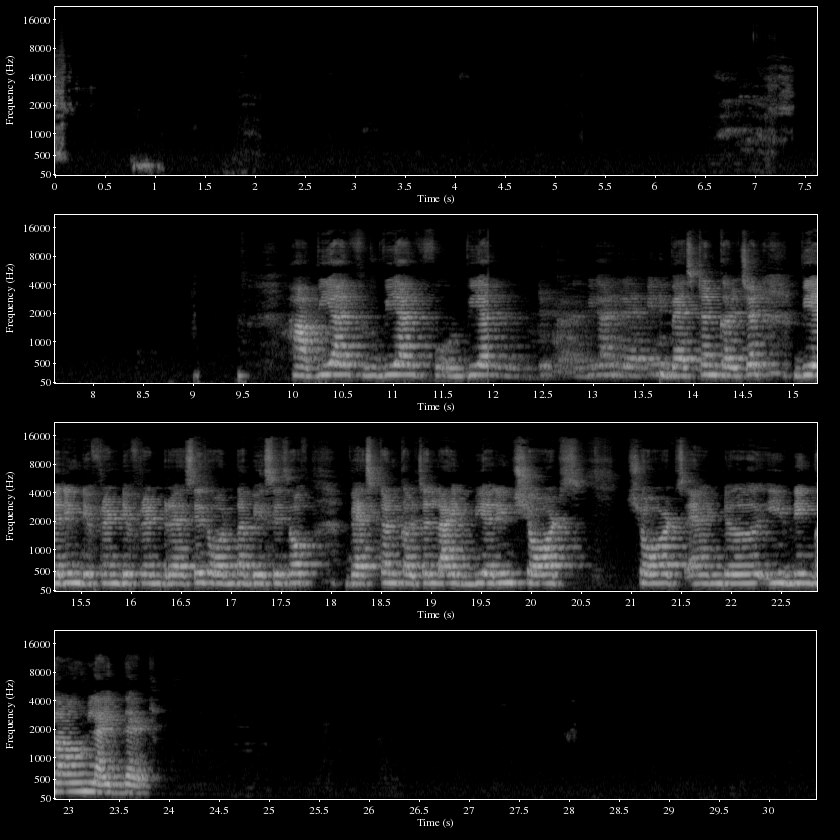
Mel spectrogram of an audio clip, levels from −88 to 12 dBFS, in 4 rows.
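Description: From 11.95 to 13.67 s the speech abruptly turns hollow and roomy, about 10 dB quieter and thinner, likely a switch to a distant microphone.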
